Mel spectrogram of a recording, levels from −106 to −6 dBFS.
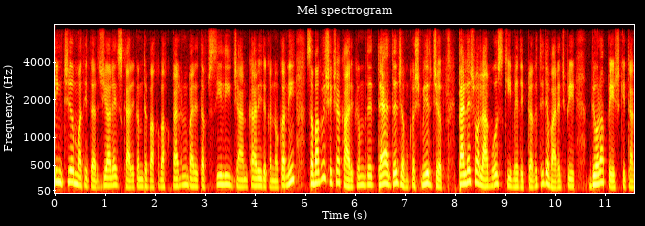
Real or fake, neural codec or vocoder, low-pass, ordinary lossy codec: fake; codec, 16 kHz, 0.8 kbps, ZipCodec; 7.2 kHz; none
